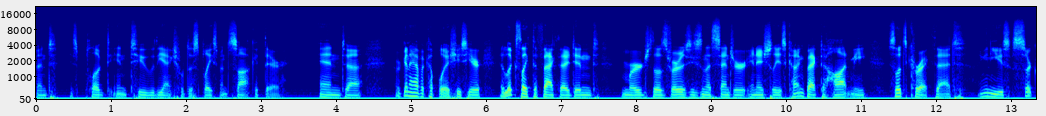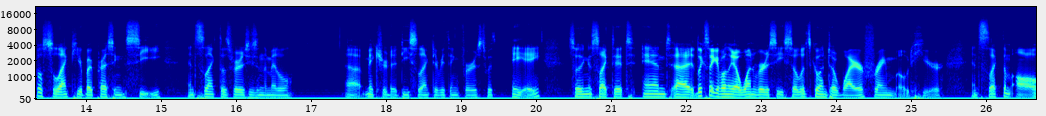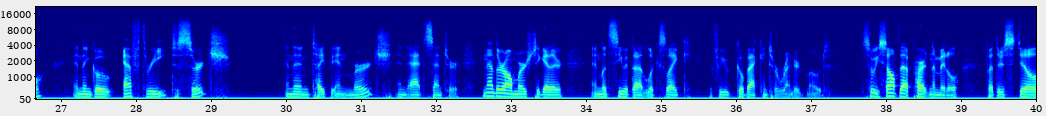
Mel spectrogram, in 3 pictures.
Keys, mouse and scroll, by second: 0.1 Tab, 2.0 ctrl+shift+click, 3.7 click, 5.2 middle click, 5.6 Tab, 5.8-6.2 scroll up 4, 6.2-10.5 middle drag, 10.5 Tab, 10.9 middle click, 11.6 scroll up 4, 12.0 shift+middle click, 12.5 scroll up 1, 14.0 c, 16.2 scroll down 4, 17.8 a, 18.1 a, 18.4 scroll up 4, 18.8 c, 21.5 g, 23.1 c, 24.4 z, 29.6 F3, 31.9-32.3 scroll down 2, 32.3-34.0 middle drag, 34.0-34.4 scroll down 1, 34.4 Tab, 34.8-35.1 scroll down 4, 35.1-35.9 middle drag, 35.9 z, 37.6-40.0 middle drag.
